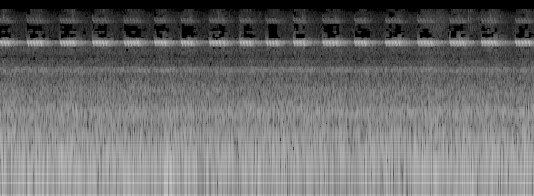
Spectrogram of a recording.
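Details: Cricket at night, its thin high trill broken into regular pulses about four per second, sounding steadily over a muted low-frequency background.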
